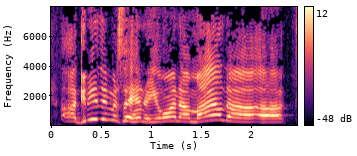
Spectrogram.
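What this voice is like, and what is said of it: Put-on Sri Lankan accent. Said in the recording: “I'm just doing my version of a Sri Lankan accent.”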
